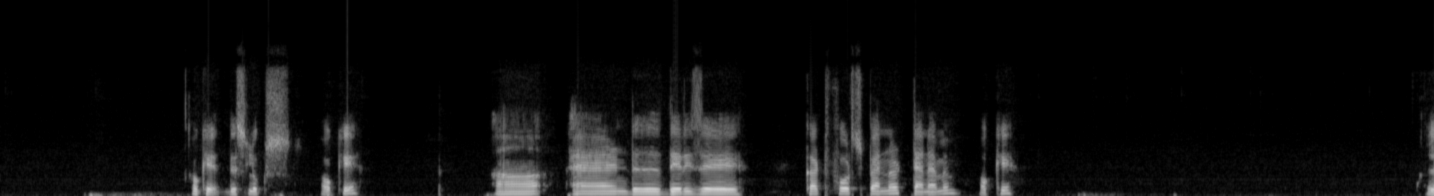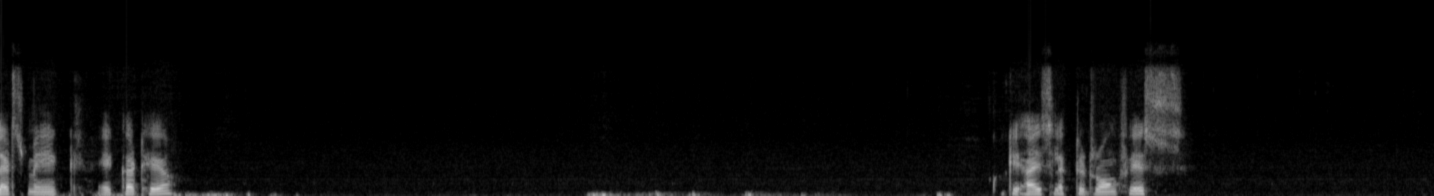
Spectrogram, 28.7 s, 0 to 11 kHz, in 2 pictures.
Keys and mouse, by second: 0.1 click, 2.7 middle click, 5.2 click, 10.5 click, 11.2 middle click, 11.9 click, 15.6 click, 16.8 click, 23.4 click, 24.5 right click, 25.3 click, 26.5 click, 27.7 right click, 28.4 click.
